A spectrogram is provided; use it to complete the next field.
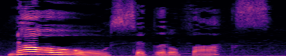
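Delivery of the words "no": loud, drawn-out storybook "no"; loud refusal. A narrator's reading. Little fox refusing broccoli forest, loud refusal. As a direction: refuse loudly, stretching it out.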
